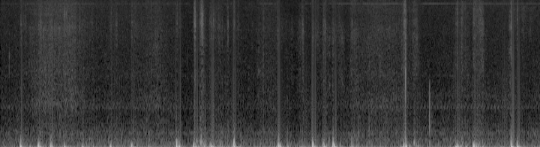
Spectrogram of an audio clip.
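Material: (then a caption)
Cotton. A small, white, fluffy cotton piece, soft and solid, is held in the fingers in front of the microphone and tapped gently with fingertips and short nails. The taps land as soft, deep, muffled thumps at an uneven pace, resembling a faint heartbeat. A few are topped with faint bright clicks.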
